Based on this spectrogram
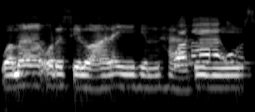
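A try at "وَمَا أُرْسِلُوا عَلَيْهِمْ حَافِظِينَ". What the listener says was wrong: wa ma ursilu lu ya panjang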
